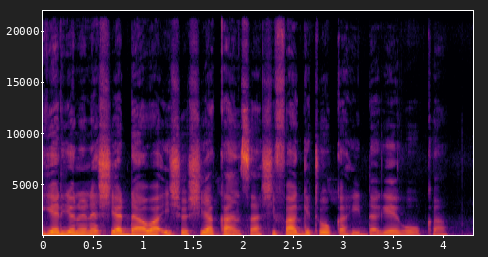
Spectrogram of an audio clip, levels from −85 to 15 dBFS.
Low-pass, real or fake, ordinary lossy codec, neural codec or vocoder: none; real; none; none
